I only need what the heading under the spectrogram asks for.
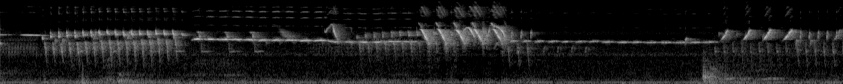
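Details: Canary song in a continuous stream: buzzy rolled trills, long flat whistled tones and bursts of fast, sharp, high rattles, with hardly a pause.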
